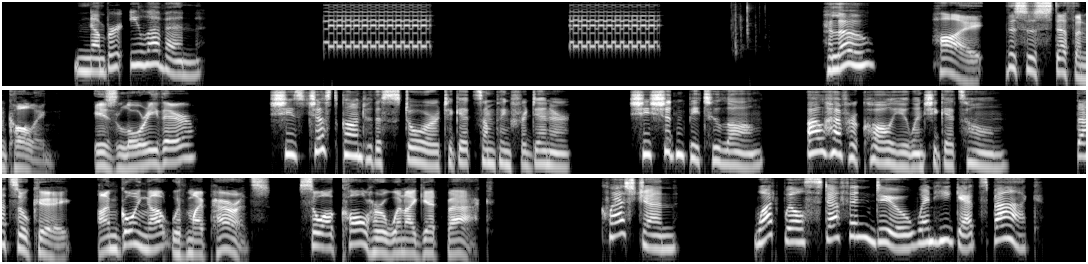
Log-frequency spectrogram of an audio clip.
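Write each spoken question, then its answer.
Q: What will Stefan do when he gets back?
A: Call Lori.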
